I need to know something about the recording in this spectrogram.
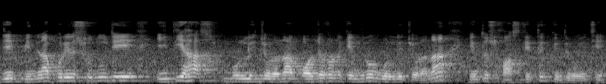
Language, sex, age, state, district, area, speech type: Bengali, male, 45-60, West Bengal, Paschim Medinipur, rural, spontaneous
